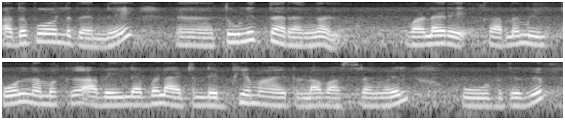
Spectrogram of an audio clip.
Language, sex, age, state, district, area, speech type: Malayalam, female, 30-45, Kerala, Alappuzha, urban, spontaneous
